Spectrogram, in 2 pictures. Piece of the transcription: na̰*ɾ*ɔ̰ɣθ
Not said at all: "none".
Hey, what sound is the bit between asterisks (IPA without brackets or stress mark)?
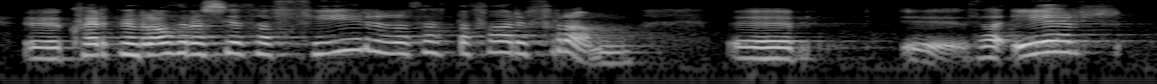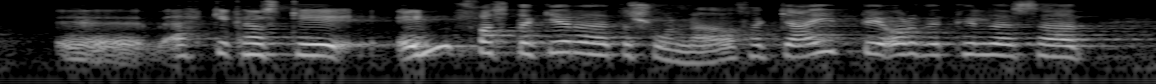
none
